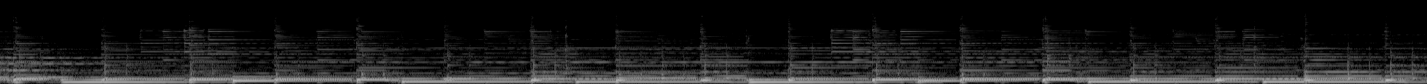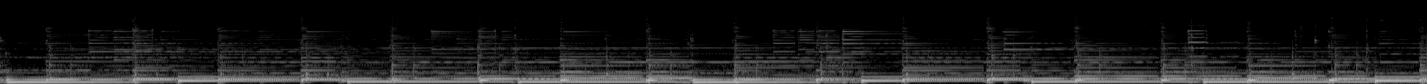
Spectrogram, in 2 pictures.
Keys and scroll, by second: 24.9 b.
